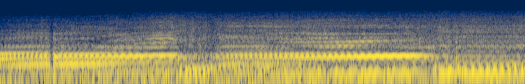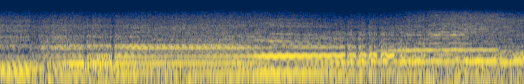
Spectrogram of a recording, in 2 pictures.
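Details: Honda motorcycle on a track day at Grattan Raceway, pulling hard. The rising engine note keeps dipping and stumbling every few seconds as it misfires and loses power. The owner suspects a Power Commander V problem; the cause is unconfirmed.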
